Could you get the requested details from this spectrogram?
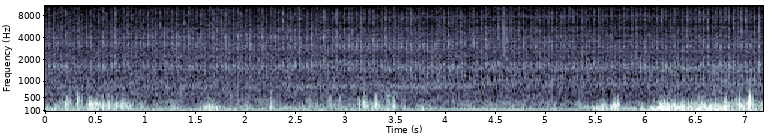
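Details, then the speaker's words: BMW M235i idling at 52°F: uneven ticking and tapping that grows louder in bursts, louder near walls; engine ticking at idle, source unknown. "this ticking noise is just crazy loud it feels like especially when you're next to like a house or something like that it's just so loud"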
